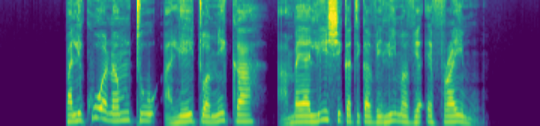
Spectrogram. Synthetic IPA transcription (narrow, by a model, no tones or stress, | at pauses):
palikuwanam̩tualijɛitwamika̰ː | mbaɛaliiʃikatikavilimavjaʔɛfɾaimṵ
